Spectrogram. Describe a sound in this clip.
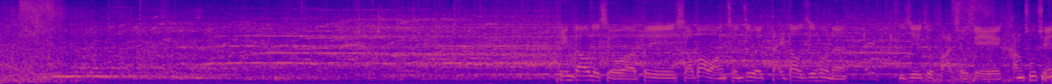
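A crowd cheers loudly in a large stadium.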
